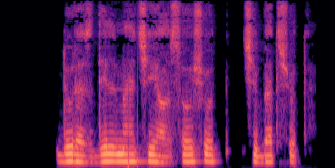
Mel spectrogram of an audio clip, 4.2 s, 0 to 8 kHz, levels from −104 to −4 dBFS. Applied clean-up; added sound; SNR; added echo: none; none; none; none.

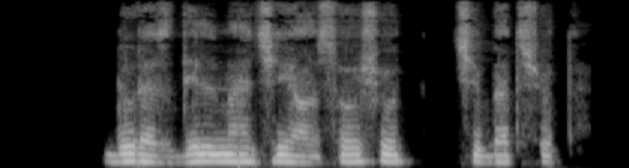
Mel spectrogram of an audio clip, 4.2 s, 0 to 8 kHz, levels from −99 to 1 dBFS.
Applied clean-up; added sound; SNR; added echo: neural mask model Resemble Enhance denoiser.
